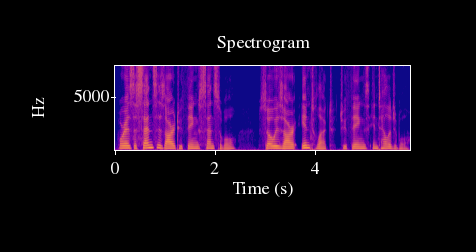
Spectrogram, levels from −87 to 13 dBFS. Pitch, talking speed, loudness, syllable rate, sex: 195 Hz, 150 wpm, -19 LUFS, 4.9 syllables/s, female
